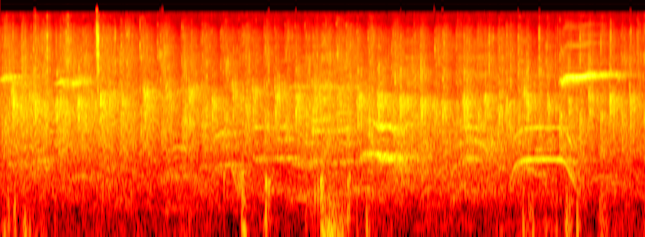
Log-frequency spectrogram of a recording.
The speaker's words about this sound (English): So if our panel would come forward and they can take their places. Yeah, you can applaud.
